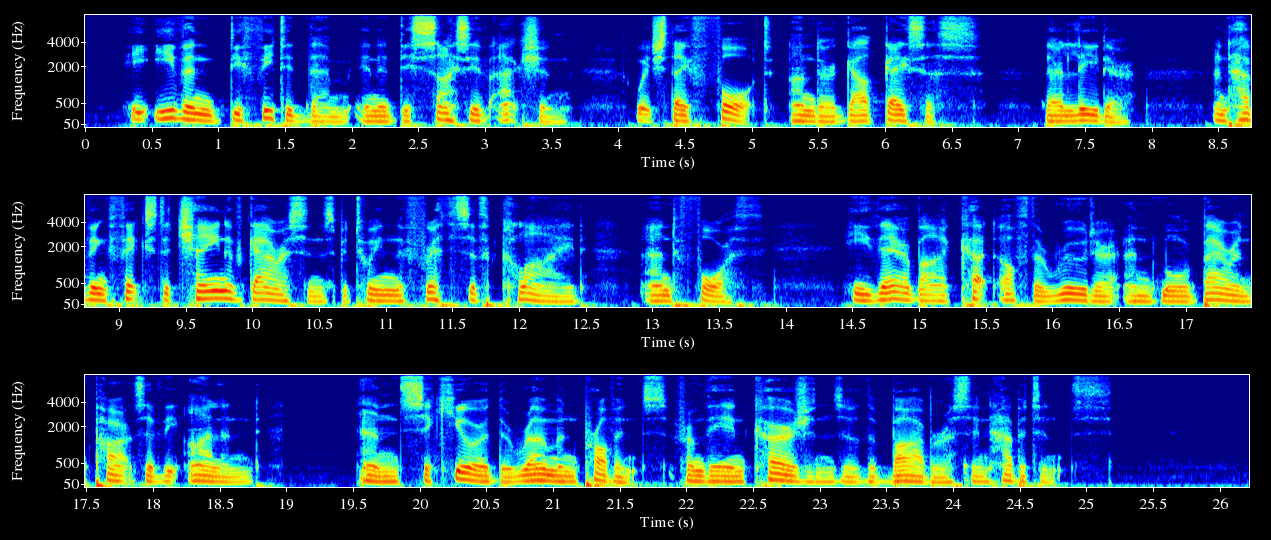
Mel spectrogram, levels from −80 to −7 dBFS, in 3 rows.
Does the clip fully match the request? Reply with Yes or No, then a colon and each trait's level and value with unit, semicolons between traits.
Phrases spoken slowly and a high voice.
No: slow, 125 wpm; low, 105 Hz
